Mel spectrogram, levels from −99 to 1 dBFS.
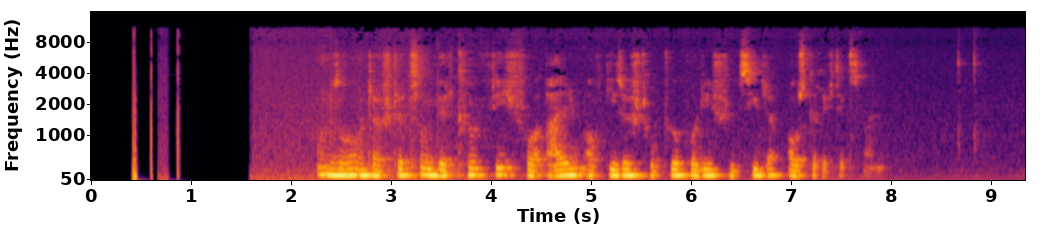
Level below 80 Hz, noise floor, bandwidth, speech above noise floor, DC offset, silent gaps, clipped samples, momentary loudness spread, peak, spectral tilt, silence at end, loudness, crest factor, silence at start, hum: -42 dBFS; -52 dBFS; 10.5 kHz; 38 dB; under 0.1%; 1.02-1.57 s; under 0.1%; 18 LU; -2 dBFS; -7 dB/octave; 1.45 s; -15 LUFS; 14 dB; 0.4 s; none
